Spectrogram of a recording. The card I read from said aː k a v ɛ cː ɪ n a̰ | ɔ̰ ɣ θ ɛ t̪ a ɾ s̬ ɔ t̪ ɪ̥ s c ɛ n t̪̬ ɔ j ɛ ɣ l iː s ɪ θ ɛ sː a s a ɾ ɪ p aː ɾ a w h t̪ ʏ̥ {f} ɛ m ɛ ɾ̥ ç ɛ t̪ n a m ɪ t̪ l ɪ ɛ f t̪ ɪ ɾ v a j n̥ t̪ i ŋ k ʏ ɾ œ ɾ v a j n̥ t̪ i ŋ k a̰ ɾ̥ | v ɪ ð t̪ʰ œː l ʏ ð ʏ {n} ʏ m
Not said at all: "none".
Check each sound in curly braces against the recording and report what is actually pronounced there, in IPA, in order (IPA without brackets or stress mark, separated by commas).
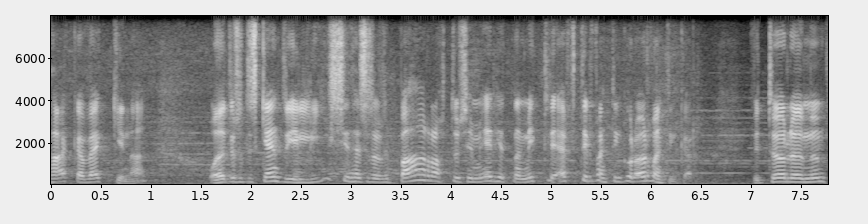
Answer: s, m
